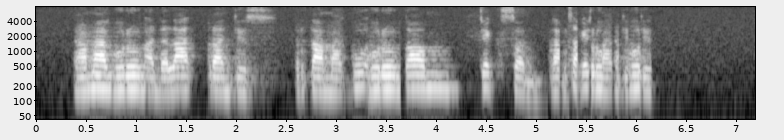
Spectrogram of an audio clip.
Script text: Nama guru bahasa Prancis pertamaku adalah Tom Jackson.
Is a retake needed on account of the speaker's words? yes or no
yes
